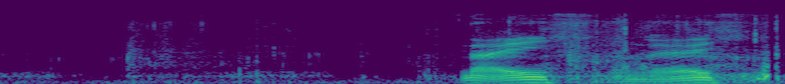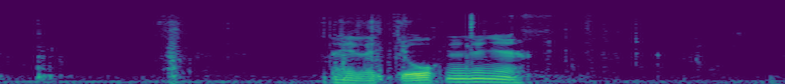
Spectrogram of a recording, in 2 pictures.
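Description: A woven plastic basket rustles as it is handled.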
